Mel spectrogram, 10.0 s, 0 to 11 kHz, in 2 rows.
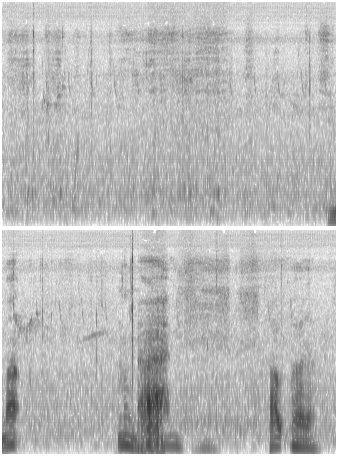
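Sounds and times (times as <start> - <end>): insects chirping: 0.1 - 10.0.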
